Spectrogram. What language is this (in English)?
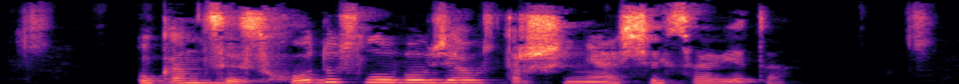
Belarusian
